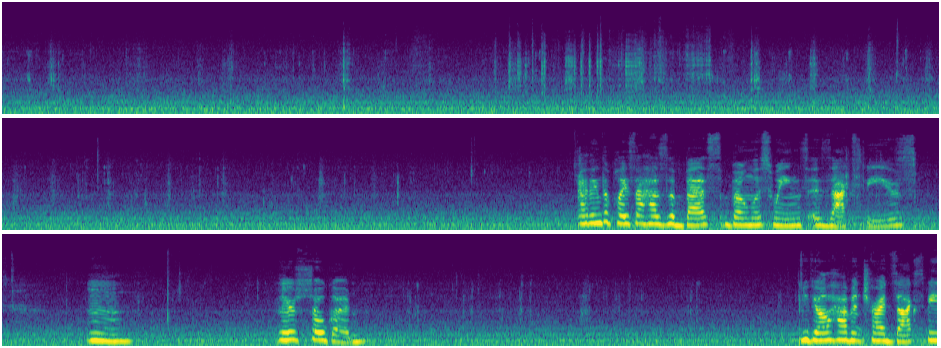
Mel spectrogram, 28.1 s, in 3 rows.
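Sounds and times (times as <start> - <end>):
chewing: 0.0 - 14.8, 22.4 - 26.7
steady low hum: 0.0 - 28.0.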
